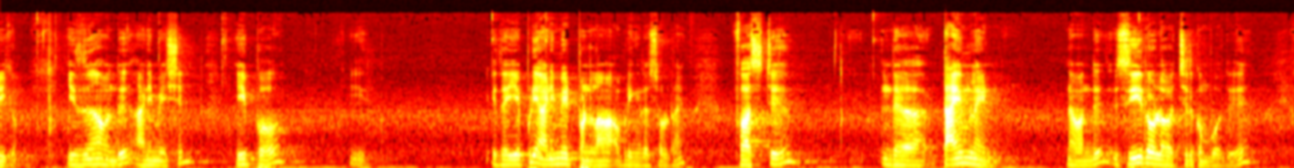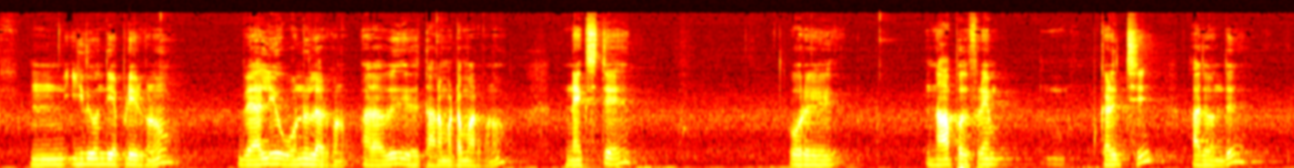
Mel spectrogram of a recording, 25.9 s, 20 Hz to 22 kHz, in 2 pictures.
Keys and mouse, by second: 1.4-3.5 middle drag, 4.8-6.7 drag, 8.6-10.4 drag, 14.4-16.2 drag, 21.6-24.2 drag.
